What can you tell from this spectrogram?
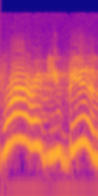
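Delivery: husband's angry demand; furious demand. Retold or imitated. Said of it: "He was just furious".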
